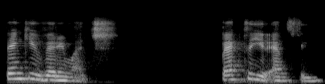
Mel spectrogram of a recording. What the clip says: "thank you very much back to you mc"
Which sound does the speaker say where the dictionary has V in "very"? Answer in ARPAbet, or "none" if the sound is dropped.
V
